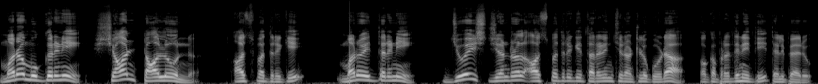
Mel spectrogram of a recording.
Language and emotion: Telugu, neutral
